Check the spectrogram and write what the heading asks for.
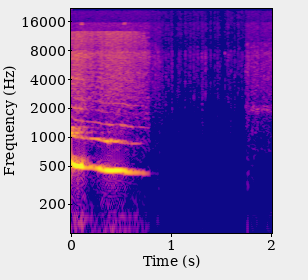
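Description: A woman's drawn-out, wordless "ooh" falling in pitch, ending under a second in.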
